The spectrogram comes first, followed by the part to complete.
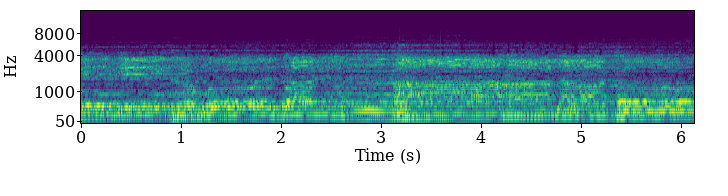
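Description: Male vocal group singing together through microphones, accompanied by sustained chords on a Ketron X1 electronic keyboard; the chords change a few times.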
